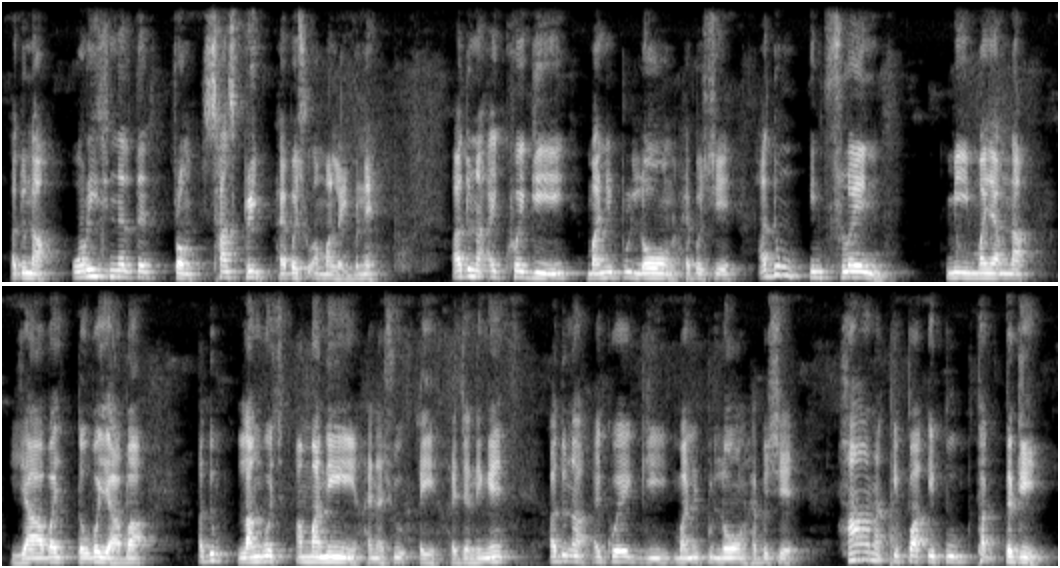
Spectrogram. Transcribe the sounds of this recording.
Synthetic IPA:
ɐdunaoɾid͡ʒineltepʰɾɔmsanskɾip̚hajbɐsuɐmalɐjbɐne | ɐdunaʔɐjkʰojɡimanipɾilonhajbɐse | ɐduminpʰluen | mimajamna | jabɐtowbɐjabaː | dumlaŋɡwed͡ʒɐmanihajnasuɐjhajd͡ʒaniŋe | ɐdunaʔɐjkʰojɡimanipuɾilonɦajbɐse | hanɐipaʔipumtʰak̚dɐɡi

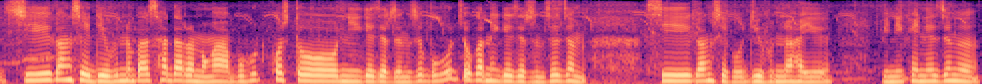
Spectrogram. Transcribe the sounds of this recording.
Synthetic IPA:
siɡaŋsediɦunːɯbasadaɾɔnɔŋabuɦutkʰɔstɔniɡezeɾzɯŋs̬ɯbuɦut̚zɔɡaɾniɡezeɾzɯŋs̬ɯzɯŋ | siɡaŋsekʰɯdiɦunːɯɦajɯ | binikʰajnɯzɯŋɯ

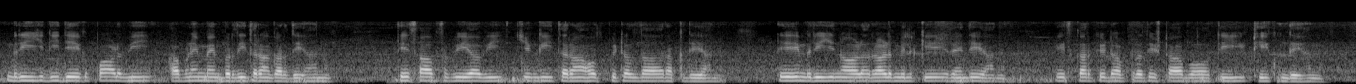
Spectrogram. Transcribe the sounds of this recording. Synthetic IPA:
məɾiːd͡ʒd̪iːd̪eːkʰpaːlʋiː | aːpɳeːmɛ̃ːmbəɾd̪iːt̪əɾãːkəɾd̪eːɦən | t̪eːsaːbsəpiːaːʋiːt͡ʃəŋɡiːt̪əɾãːɦɔːspɪʈəld̪aːɾəkʰd̪eːɦən | t̪eːməɾiːd͡ʒnaːlɾəlmɪlkeːɾɛ̃ːnd̪eːɦən | ɪskəɾkeːɖaːkʈəɾt̪eːsʈaːbɔːt̪ɦiːʈʰiːkɦʊ̃nd̪eːɦən

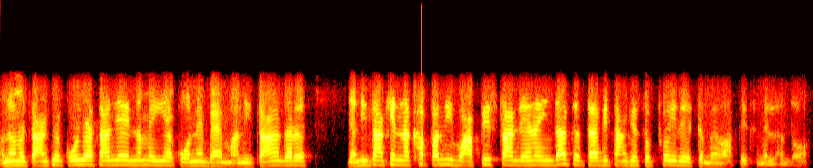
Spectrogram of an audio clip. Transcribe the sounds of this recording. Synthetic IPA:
ʊnəmẽt̪ɐʋ̤ãkʰeːkoːiɐsãɲd͡ʑeɪnə̆mẽiːə̃koːnẽbʱɐɦma̰ːnit̪ɐãɐɡəɾ | d͡ʑɐɗɪ̃ĩt̪ɐʋ̤ãkʰeːnɐkʰɐpə̃nd̪iʋaːpɪst̪ɐãɗeɽ̃ĩːn̆d̪at̪ɐt̪ɐbʱɪt̪ɐɦãkʰeːsʊʈʰoiɾeːʈmẽʋa̰ːpəsmɪlə̃nd̪o̰

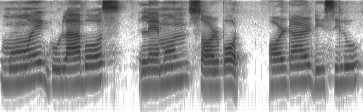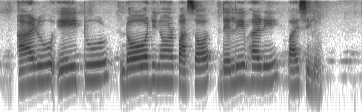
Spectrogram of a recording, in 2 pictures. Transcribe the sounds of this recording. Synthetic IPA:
mojɡulabɔs | lɛmɔnsɔɹbɔt̚ | ɔɹdaɹdisilũaɹuejtuɹdɔdinɔɹpasɔt̚delibʱaɹipajsilʊ̰̃

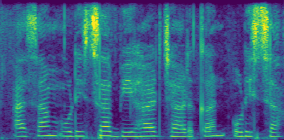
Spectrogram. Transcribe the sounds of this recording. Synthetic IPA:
asamuɽisabiɦaɾd͡ʒʱaɽkənuɽisa

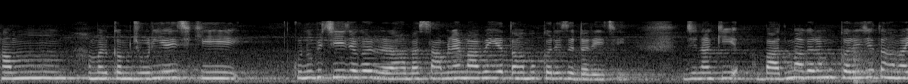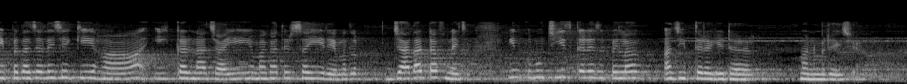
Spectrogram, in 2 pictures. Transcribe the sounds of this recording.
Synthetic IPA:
həmhəməɾkəmd͡ʒoɾiəjt͡ʃʰki | konobʱit͡ʃid͡ʒəɡəɾɦəmɾasamnemeabɛjɛt̪ɔɦəmukəɾɛs̬eɖəɾɛt͡ʃʰi | d͡ʒinakibad̪meəɡəɾɦəmukəɾɛt͡ʃʰɛt̪ɔɦəmaipət̪at͡ʃəlɛt͡ʃʰɛkiɦãikəɾnat͡ʃaɦiɦəmakat̪iɾsəɦiɾəɦɛmət̪ləb̚ | d͡ʒjad̪aʈəpʰnɛjt͡ʃʰɛ | lekinkonot͡ʃid͡ʒkəɾɛsepəɦila | əd͡ʒib̚t̪eɾəɡiɖəɾ | mənmeɾəɦɛt͡ʃʰɛ̰

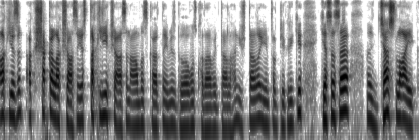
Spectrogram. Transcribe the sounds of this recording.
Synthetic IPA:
ɐkʰjɐzɐnɐkʰʃɐkɐlɐkʰʃaːsɐnjɐst̪ɐkʰliːkʰʃaːsɐnaːmɐnskɐɾt̪nɐimisɡəːʋũnskʰɔd̪aːʋɐnʲt̪aːlɐɦɐniʃʈ̪ɐlɐimt̪ɐlpʰʲikɾikijɐsɐsɐd͡ʒɐstlaːik

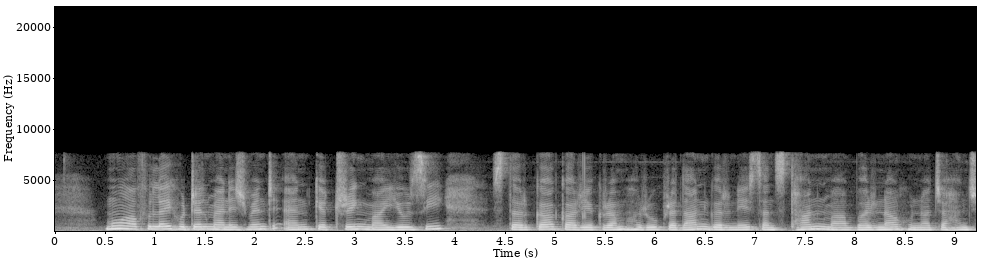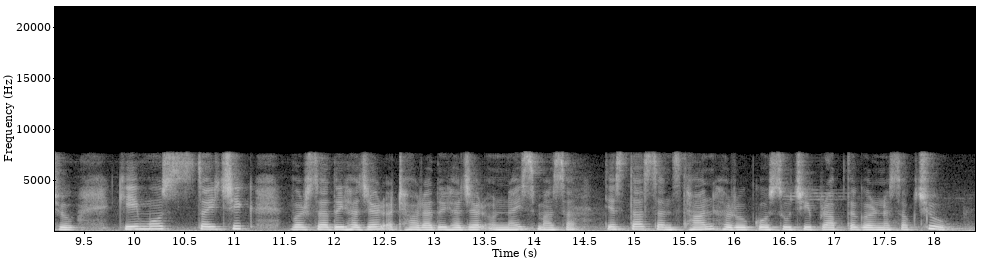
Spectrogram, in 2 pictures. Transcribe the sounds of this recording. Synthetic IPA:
mʌapʰulajɦoʈʌlmaned͡zmeɳʈɛnkeʈriŋɡmajud͡zi | st̪ʌrkakaɾjʌkrʌmɦʌɾuprʌd̪anɡʌrnesʌnst̪ʰanmabʱʌrnʌɦunʌt͡saɦʌnt͡sʰu | kimos | ʌjt͡sʰik | bʌrsʌd̪ujɦʌd͡zaɾʌ̰ʈʰaɾʌd̪ujɦʌd͡zarunːajsmast̪jʌst̪asʌnst̪ʰanɦʌɾukosut͡siprap̚t̪ʌɡʌrnʌsʌkt͡sʰu

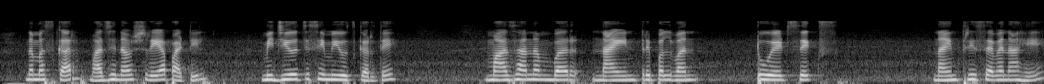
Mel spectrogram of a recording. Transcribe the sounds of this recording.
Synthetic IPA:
nəməskaɾmad͡ʑʱinaʋɕɾijapaʈʰiːl | miːd͡ʑiot͡sisimijuːd͡zʱkəɾt̪e | mad͡zʱanəmbəɾnainʈɾipəlʋən | ʈuːeʈsiks | naint̪ʰɾiːseʋənaɦe

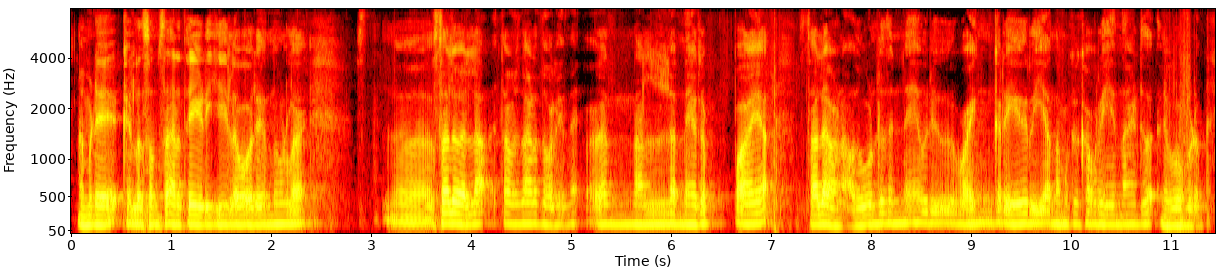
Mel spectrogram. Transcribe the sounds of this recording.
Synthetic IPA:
nɐmːiɽe̞keːlːɐsɐmst̪aːnɐt̪ːeeɽikʲːɐilːɐpo̞ːleonːuuɭːɐ̰ | st̪ʰɐlɐmɐlːɐ̰t̪ːɐmɐɾnaːlɐnːɨpɐrɐjunːɐnɐlːɐne̞ːɾɐpːaːjɐ̰st̪ʰɐlɐmaːɳɨɐ̰ðuɣo̞ɳɖɨt̪̬ɐnːe̞o̞ɾṵʋɐ̰jɐŋɡɐreːrḭjɐ̰nɐmukːɨkɐʋrɐjenːaːjiʈ̬ːɨɐnubʱɐʋɐpːeɽum

